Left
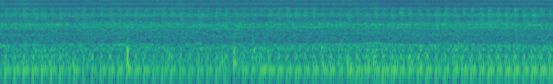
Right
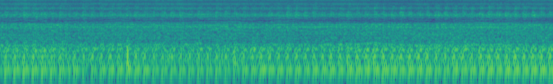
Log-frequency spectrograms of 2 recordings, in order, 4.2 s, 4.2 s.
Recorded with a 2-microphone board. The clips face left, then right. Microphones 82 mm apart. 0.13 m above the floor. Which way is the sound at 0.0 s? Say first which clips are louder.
Right 4 dB; 25° right (ahead or behind).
